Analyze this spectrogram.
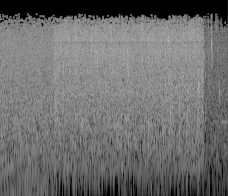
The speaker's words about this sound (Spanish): La lluvia azota el bosque.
